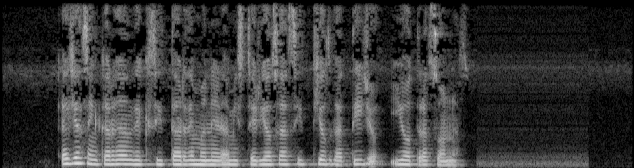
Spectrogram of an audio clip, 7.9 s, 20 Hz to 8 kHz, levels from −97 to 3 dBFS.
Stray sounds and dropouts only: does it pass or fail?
pass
